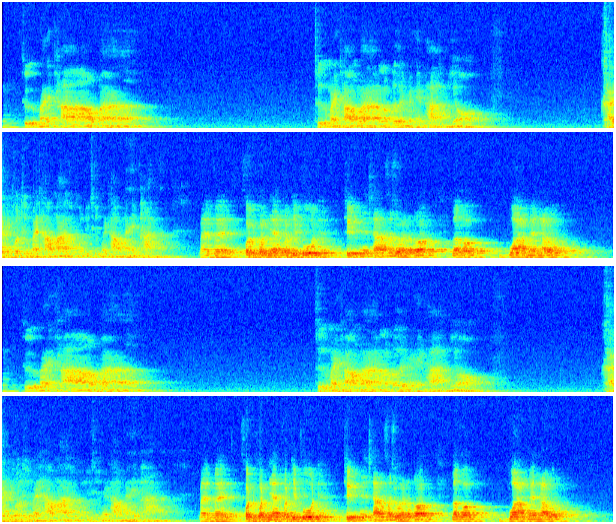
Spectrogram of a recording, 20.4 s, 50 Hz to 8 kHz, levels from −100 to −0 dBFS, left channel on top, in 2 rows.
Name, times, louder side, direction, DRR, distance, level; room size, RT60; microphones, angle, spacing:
voice 1, 0.3-2.3 5.2-7.9 10.0-12.9, left 2 dB, 85° left, -2 dB, 0.6 m, -28 dB
voice 2, 13.5-14.0 14.3-15.6 15.9-17.3 17.7-18.0 18.5-19.4, right 2 dB, 30° right, 1 dB, 0.3 m, -19 dB
3.4 x 2.5 x 2.7 m, 1.3 s
head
